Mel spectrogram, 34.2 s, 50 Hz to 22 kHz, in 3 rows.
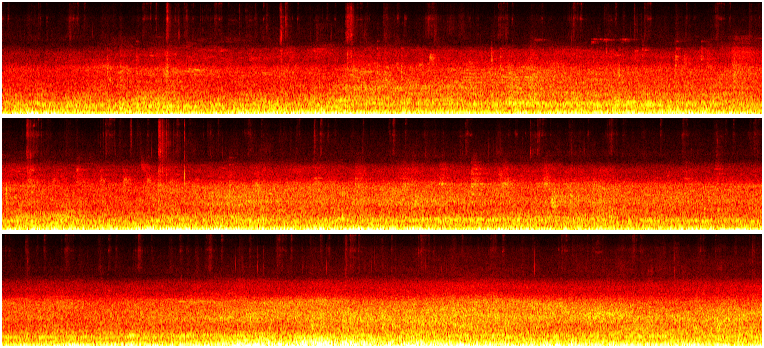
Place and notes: walking in the Street, Suburbs, Traffic Sound, Beat sound construction site, Binaural recording, Zoom H6+ Soundman OKM II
